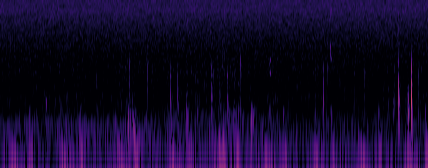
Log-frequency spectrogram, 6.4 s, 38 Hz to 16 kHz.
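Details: Soft low gurgles with scattered small pops and squeaks from the belly after eating hotdogs following 10 hours of an empty stomach; ordinary digestive bowel sounds after eating.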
